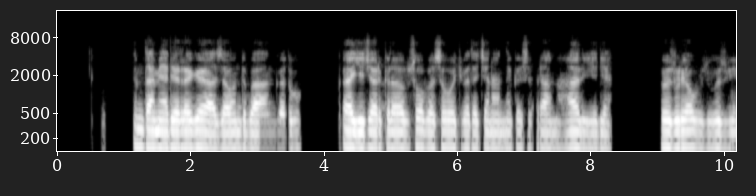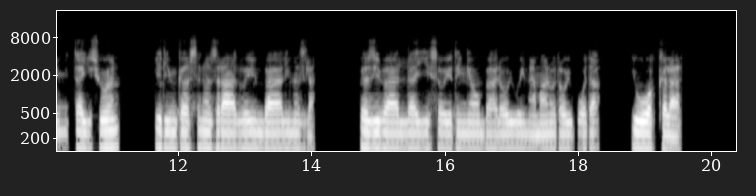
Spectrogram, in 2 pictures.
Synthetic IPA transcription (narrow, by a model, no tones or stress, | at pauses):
t̪ʼɨmt̪ʰʼamːijad̪ərːəɡəazawnt̪bəaŋɡət̪ʰu | kʼəjɪt͡ʃʼəɾkʼɨləβso̞bəsəwot͡ʃːbət̪ʰət͡ʃʼɛnanːəkʼəsɨfɾaməɦalhed̪ijan | b̥əzuɾjawbɨzuhɨzbjɛmːit̪ʰʼːajːsiho̞n | jɛd̪imkʼəsɨnəs̬ɨɾat̪wɔjɪmbaʔaljɪməs̬lal | b̥əzːihbahlːajːɪhsəwjɛt̪ʰəɲːawnbahlawiwɔjɪmajmano̞t̪ʰawibo̞t̪ʰa | jɪwɔkʰːəlal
